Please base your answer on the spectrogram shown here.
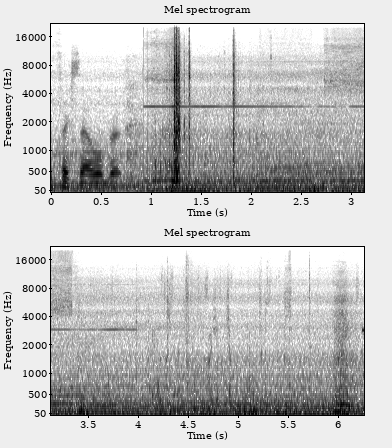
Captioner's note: fork truck motor humming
